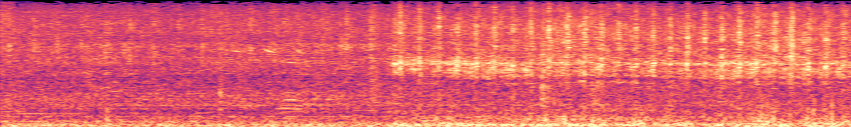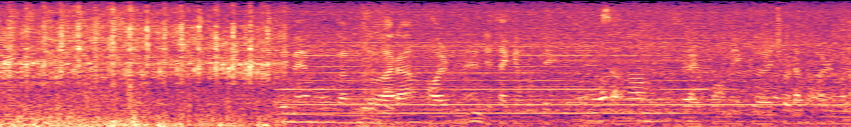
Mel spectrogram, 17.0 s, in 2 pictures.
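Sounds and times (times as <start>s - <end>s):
rapid even clicking of wheels: 0.0s - 11.3s
train rumbling: 0.0s - 17.0s.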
